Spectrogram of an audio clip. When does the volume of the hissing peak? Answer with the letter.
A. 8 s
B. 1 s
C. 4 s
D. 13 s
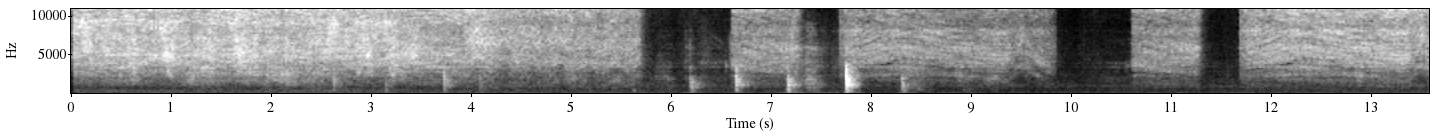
B.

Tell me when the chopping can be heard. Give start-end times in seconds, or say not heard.
2.4-9.6.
